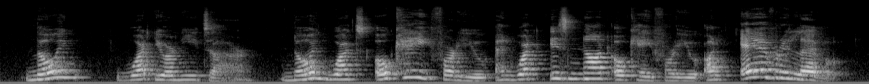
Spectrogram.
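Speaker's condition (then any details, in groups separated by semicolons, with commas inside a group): No condition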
